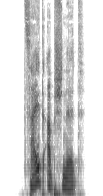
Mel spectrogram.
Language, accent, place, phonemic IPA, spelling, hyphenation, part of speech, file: German, Germany, Berlin, /ˈtsaɪ̯tˌapʃnɪt/, Zeitabschnitt, Zeit‧ab‧schnitt, noun, De-Zeitabschnitt.ogg
- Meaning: interval of time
